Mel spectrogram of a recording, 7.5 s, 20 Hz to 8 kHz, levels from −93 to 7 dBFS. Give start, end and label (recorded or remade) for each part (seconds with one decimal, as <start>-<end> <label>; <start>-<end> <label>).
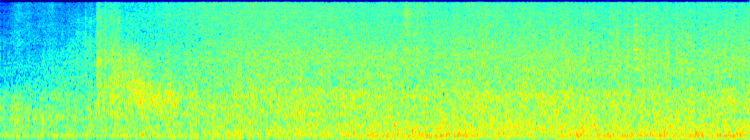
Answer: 0.0-1.2 remade; 1.2-2.4 recorded; 2.4-5.9 remade; 5.9-7.5 recorded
